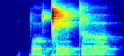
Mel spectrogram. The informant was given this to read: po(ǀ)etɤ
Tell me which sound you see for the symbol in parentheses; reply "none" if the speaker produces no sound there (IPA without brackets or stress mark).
ǀ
